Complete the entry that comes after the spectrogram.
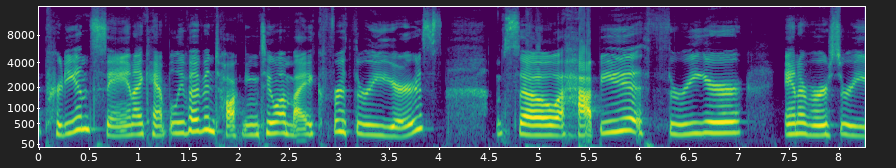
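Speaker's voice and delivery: usual speaking voice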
